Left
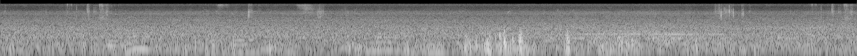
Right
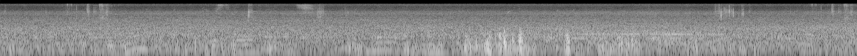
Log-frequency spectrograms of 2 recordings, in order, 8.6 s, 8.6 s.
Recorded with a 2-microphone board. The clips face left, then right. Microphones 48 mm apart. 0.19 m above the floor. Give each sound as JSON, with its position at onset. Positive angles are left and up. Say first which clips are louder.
{"t": 1.1, "sound": "a man speaking", "louder": "left 1 dB", "side_deg": 30, "distance_m": 2.0}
